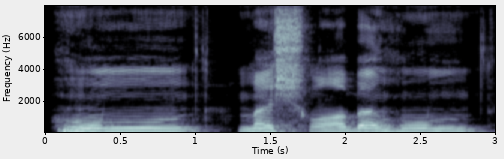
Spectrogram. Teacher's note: میم کو شین کے ساتھ ملانا ہے، اگلے میم کو شین کو واضح کریں گے، را کو موٹا کریں گے، با کو نرم سے ادا کریں گے، ہا کو میم ساکن کے ساتھ ملانا ہے، میم کے ساتھ ملانا ہے، میم ساکن ہے غنہ کریں گے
